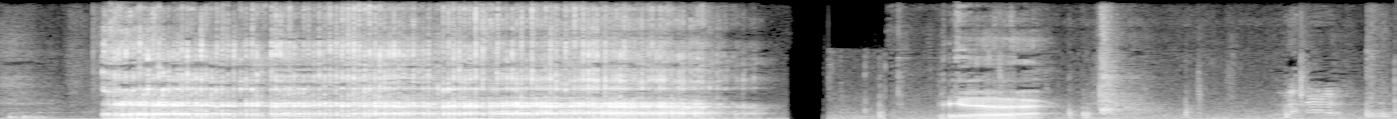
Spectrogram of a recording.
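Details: One long, loud, drawn-out belch of about three seconds from a girl, then laughter and brief talk; burping.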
